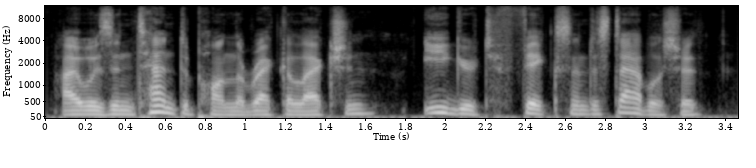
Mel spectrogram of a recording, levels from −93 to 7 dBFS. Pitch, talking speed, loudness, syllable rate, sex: 125 Hz, 210 wpm, -19 LUFS, 6.6 syllables/s, male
